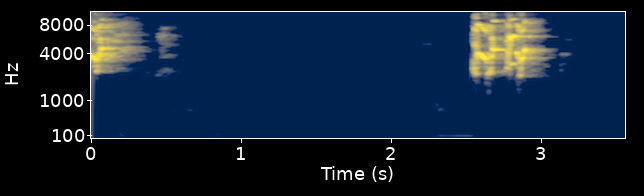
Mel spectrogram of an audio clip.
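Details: Lovebird lure sound meant to make reluctant birds reply: a shrill rasping burst at the start and another, louder and longer, after two seconds of near silence, with faint low hum.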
